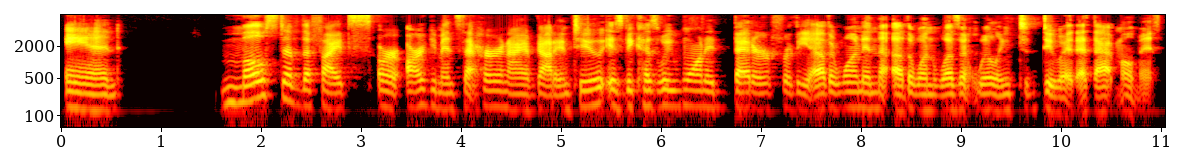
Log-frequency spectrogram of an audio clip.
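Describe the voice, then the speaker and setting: A woman with a Texas accent and a very low, deep voice talks in an easy podcast chat. She speaks candidly and from the heart, with plenty of "um" and "you know" as she thinks aloud. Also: moderate pace. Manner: candid, heartfelt, lots of fillers. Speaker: podcast co-host. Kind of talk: casual chat.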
